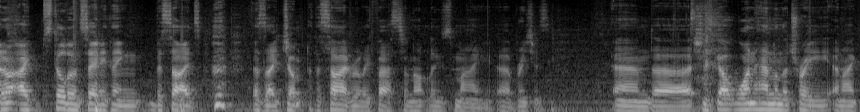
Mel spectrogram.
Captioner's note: inhale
